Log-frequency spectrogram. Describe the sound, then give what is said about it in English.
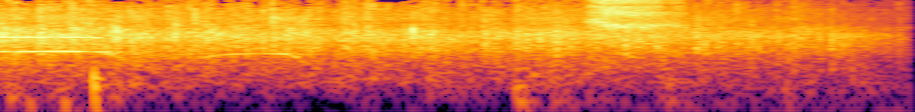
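A church audience applauds to welcome a pastor, with dense, steady clapping that gradually tapers off. “So if you would, put your hands together.”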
